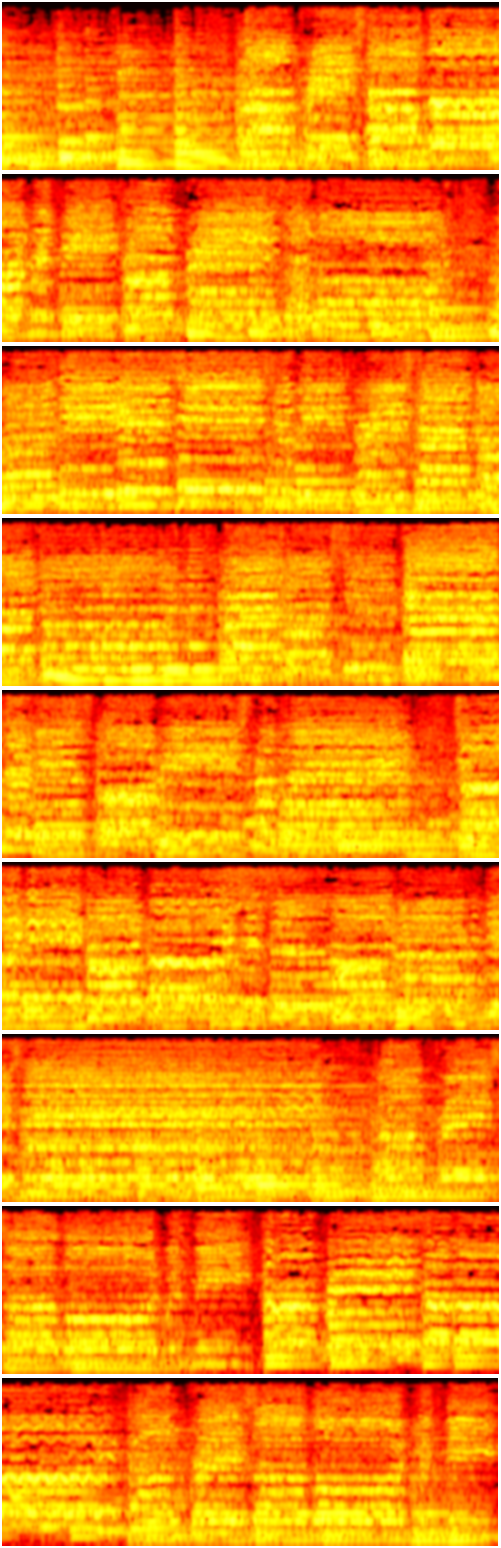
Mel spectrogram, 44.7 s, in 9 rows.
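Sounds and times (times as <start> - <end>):
choir singing: 0.2 - 44.7.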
